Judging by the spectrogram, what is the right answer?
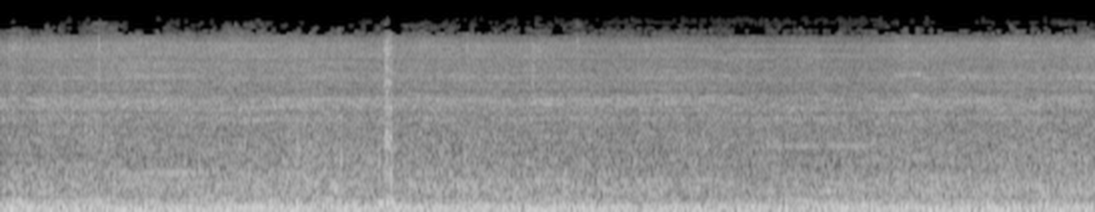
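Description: Steady low rumble and hiss of outdoor background noise, with a single short click about three seconds in.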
